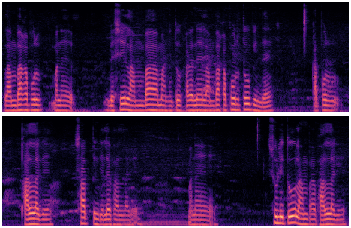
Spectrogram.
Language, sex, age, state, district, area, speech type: Assamese, male, 30-45, Assam, Morigaon, rural, spontaneous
